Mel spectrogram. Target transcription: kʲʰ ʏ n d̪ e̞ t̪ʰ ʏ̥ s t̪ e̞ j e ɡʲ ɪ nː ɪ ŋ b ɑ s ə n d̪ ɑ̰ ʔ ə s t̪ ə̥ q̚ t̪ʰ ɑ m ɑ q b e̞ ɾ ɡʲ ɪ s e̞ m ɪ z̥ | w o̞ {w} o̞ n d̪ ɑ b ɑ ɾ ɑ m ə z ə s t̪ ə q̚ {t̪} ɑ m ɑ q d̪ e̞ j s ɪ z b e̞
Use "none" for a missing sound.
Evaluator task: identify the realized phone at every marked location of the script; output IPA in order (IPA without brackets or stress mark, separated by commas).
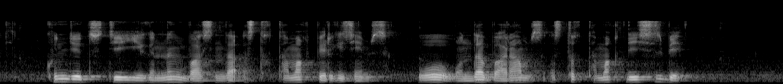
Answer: w, t̪ʰ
